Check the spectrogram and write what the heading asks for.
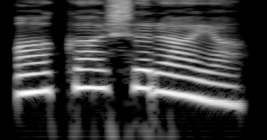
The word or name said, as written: ಆಕಾಶರಾಯ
